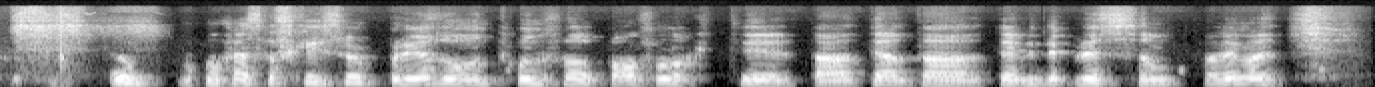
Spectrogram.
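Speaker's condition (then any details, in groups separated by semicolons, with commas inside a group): Parkinson's disease; Parkinson's disease diagnosed 17 years ago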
